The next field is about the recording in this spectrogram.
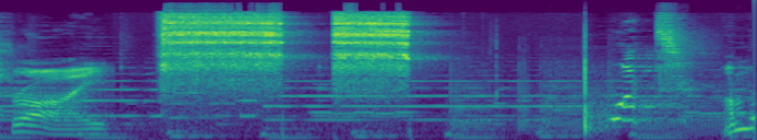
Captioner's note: gas hisses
